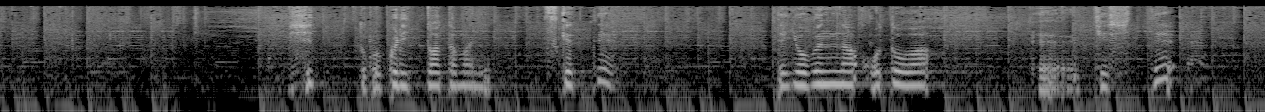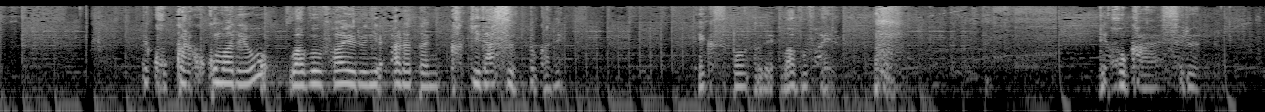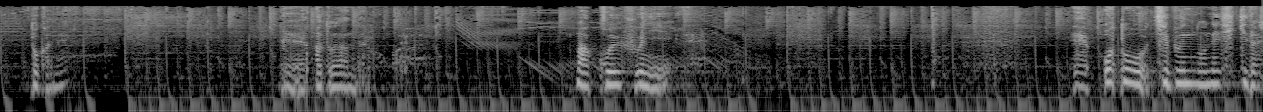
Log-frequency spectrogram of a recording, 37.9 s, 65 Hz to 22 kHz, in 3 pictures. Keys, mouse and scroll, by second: 0.2 ctrl+click, 0.8-3.5 drag, 5.3-7.2 right drag, 9.1-10.5 drag, 11.8-13.3 right drag, 15.7 click, 21.3 click, 23.9 click, 26.4 right click, 26.8 right click, 28.3 right click, 28.7 right click, 29.8 click, 30.1 click, 37.6 right click.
